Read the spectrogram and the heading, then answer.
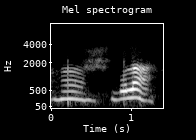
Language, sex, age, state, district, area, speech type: Marathi, female, 30-45, Maharashtra, Washim, rural, conversation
